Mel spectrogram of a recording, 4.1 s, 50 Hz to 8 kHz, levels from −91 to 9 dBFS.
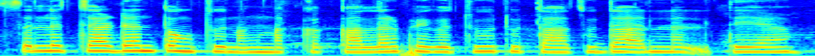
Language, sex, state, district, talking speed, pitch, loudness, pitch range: Wancho, female, Arunachal Pradesh, Longding, 205 wpm, 210 Hz, -18 LUFS, 200-225 Hz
